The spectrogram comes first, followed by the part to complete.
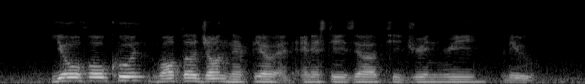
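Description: From start to end this speech has heavy Opus voice compression damage. The linear-prediction coder keeps the band at about 8 kHz and quantises the excitation coarsely, so voices sound muffled, hoarse and a bit robotic, which fits a bitrate around 10 kbps.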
